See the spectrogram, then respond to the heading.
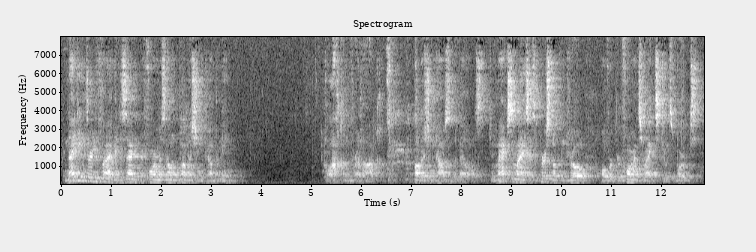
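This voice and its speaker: A man's voice: mid-range voice, lively intonation, normal speed, slight background noise. An older man giving a chatty, digressive music history talk before a concert, with asides and a few hummed bits of melody. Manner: chatty and digressive, sings snatches of tunes. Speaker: pre-concert speaker. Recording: echoey hall from far off.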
